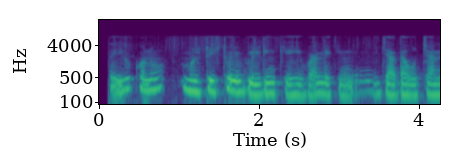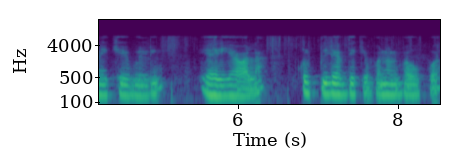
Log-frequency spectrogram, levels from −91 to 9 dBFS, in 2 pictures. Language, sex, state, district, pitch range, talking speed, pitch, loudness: Hindi, male, Uttar Pradesh, Varanasi, 155-195 Hz, 150 wpm, 165 Hz, -28 LUFS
